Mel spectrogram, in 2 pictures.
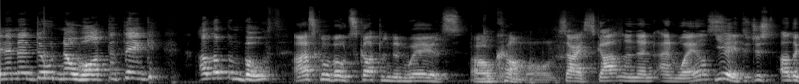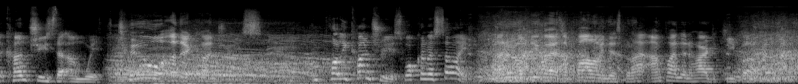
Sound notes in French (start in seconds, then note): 12.6 rires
